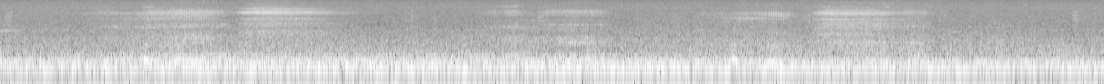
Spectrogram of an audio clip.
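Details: English bulldog asleep and snoring loudly indoors: breathy, hissing snore bursts repeated about every two seconds over a steady low rumble.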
